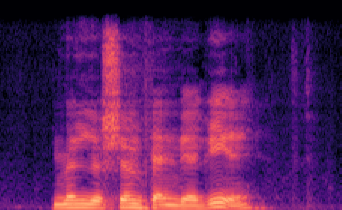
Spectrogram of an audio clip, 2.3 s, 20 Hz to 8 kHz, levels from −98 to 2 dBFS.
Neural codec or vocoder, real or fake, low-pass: codec, 16 kHz, 1 kbps, FunCodec, trained on Chinese and English, 50 frames a second; fake; 7.2 kHz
